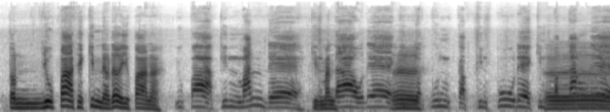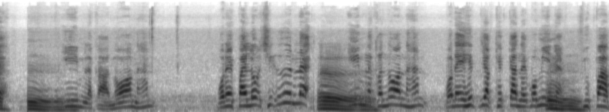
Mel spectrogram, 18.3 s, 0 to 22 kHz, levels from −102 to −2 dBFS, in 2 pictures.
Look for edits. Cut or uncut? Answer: cut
